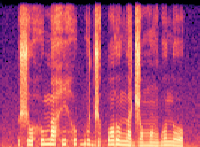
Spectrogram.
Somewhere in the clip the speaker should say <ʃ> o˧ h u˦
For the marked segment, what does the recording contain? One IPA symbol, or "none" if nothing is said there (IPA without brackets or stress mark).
ʃ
